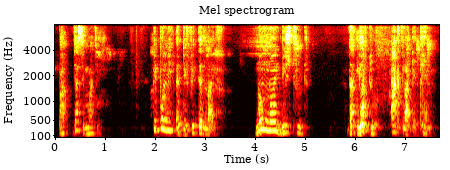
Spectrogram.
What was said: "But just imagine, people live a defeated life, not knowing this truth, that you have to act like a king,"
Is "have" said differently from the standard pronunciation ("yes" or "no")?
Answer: yes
